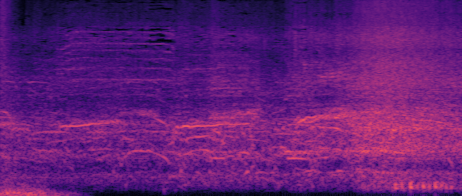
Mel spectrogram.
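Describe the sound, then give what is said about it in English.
A large crowd of fans at King George Square roars and cheers after Sam Kerr scored a goal, a sustained wash of screams and shouts that swells louder toward the end, with whoops rising above the din. “But this is last night, the fans at King George Square after Sam Kerr scored.”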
